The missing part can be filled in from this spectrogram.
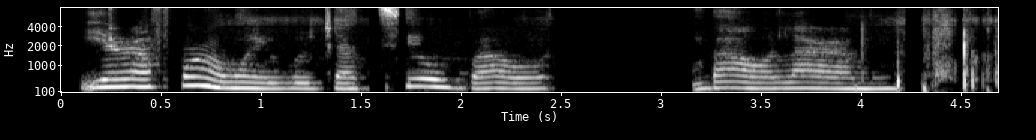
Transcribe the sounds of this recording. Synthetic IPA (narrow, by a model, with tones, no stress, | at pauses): i˨jɛ˧ɾa˧fũ˦a˦˨w̃ɔ̃˧i˨ɾo˨d͡ʒa˨ti˦o˦˧ | ba˦ɔ˧la˦ɾa˧mũ˧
